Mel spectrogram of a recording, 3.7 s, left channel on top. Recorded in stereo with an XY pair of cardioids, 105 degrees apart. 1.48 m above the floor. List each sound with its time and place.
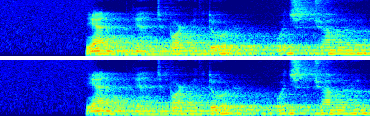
0.9 s a man speaking: 30° left, 1.7 m; by 3.6 s 25° right, 2.5 m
